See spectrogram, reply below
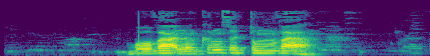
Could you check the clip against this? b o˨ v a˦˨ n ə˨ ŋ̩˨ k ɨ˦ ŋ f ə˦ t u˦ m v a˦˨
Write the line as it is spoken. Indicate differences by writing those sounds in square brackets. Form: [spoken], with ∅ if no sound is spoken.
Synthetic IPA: b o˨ v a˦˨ n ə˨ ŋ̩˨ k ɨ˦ ŋ [s] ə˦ t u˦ m v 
